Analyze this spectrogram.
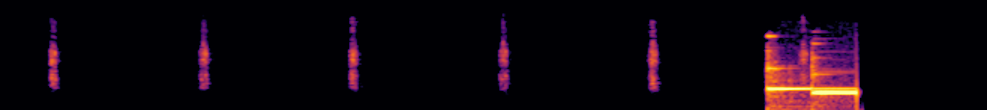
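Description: Quiz countdown timer sound effect ticking once a second, five ticks, then a two-note falling chime about five seconds in that marks time up and the answer being revealed.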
